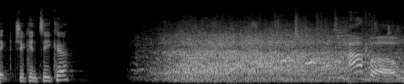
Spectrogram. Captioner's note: laughter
